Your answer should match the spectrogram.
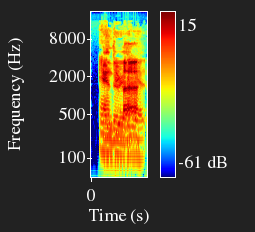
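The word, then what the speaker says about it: Andúril: I think it's Anduril. Like you're supposed to roll Anduril. Anduril. Okay. So it's of course, as we all know. No, I'm just kidding. So Anduril is reforged from the sword that was broken.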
